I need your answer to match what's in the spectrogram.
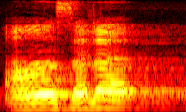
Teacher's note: نون میں اخفا ہوگا، نون کی آواز کو ناک میں چھپا کر پڑھیں گے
